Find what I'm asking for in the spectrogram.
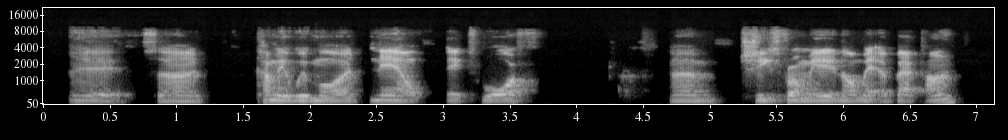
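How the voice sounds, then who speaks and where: With an English accent, a man speaks at very deep, low pitch in a monotone, flat intonation, at a very slow pace with long, frequent pauses, in a dry, close sound with no echo. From England. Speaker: car detailer, business owner. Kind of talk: casual chat.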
